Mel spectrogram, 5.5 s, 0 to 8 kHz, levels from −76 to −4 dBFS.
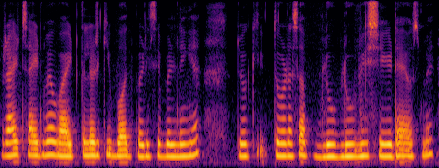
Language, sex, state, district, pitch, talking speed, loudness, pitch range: Hindi, female, Arunachal Pradesh, Lower Dibang Valley, 225 Hz, 230 wpm, -17 LUFS, 215-235 Hz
